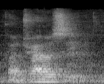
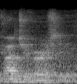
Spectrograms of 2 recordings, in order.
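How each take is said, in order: First: It is said in a British pronunciation. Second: It is said in an American pronunciation. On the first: "A Brit will tell you" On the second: "American will tell you"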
